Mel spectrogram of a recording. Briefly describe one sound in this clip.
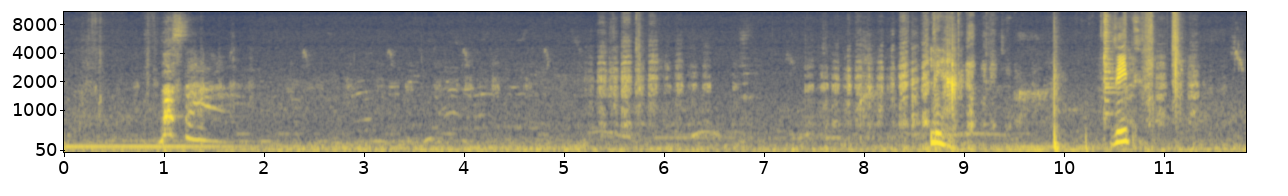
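A small dog barks and yelps in short, sharp bursts.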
